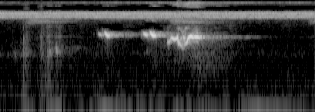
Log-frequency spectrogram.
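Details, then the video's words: Cucak ranting bulbul, a young bird, heard during luring for capture: a single phrase of short clear whistles sliding into a harsher buzzy chatter, with a constant shrill insect hum behind. "memikat burung cucak ranting muda mantap"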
